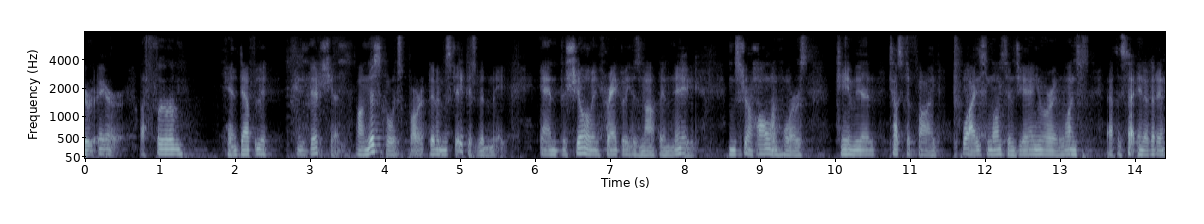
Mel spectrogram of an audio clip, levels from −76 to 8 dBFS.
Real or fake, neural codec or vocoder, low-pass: fake; codec, 16 kHz in and 24 kHz out, 0.6 kbps, FireRedTTS-2 codec; 7.2 kHz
